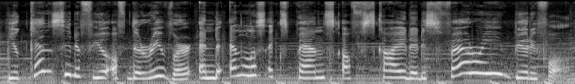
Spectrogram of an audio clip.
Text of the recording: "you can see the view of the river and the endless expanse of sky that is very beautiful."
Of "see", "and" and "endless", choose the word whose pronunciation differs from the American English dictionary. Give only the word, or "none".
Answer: none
